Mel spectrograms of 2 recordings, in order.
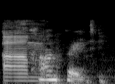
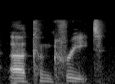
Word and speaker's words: concrete: Concrete. Yeah. So we want to pronounce this with the accent at the beginning instead of concrete. Okay. It is concrete.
